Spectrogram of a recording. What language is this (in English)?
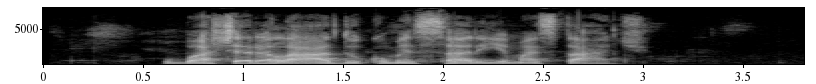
Portuguese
